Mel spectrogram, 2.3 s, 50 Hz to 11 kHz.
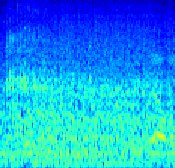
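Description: IMT 560 tractor's three-cylinder diesel engine running steadily as the tractor drives slowly forward.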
